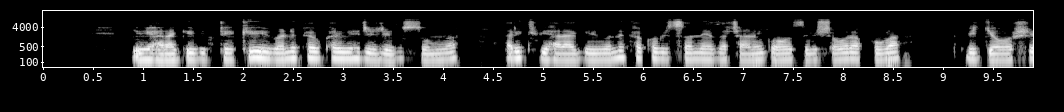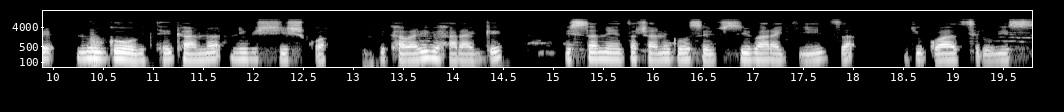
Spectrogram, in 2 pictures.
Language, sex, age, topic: Rundi, male, 18-24, agriculture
